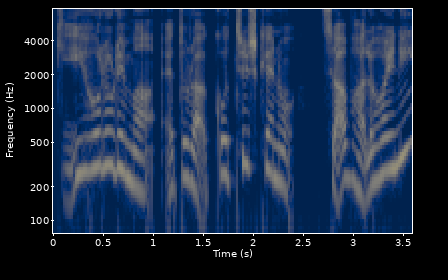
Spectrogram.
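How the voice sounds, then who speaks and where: A woman's voice: sits high, sing-song, moderate pace, dark tone, dry recording. Woman playing a scolding, fretful mother-in-law. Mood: fretful doting. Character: scolding, doting mother-in-law, quick to blame. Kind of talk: Bengali cartoon story voice acting.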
